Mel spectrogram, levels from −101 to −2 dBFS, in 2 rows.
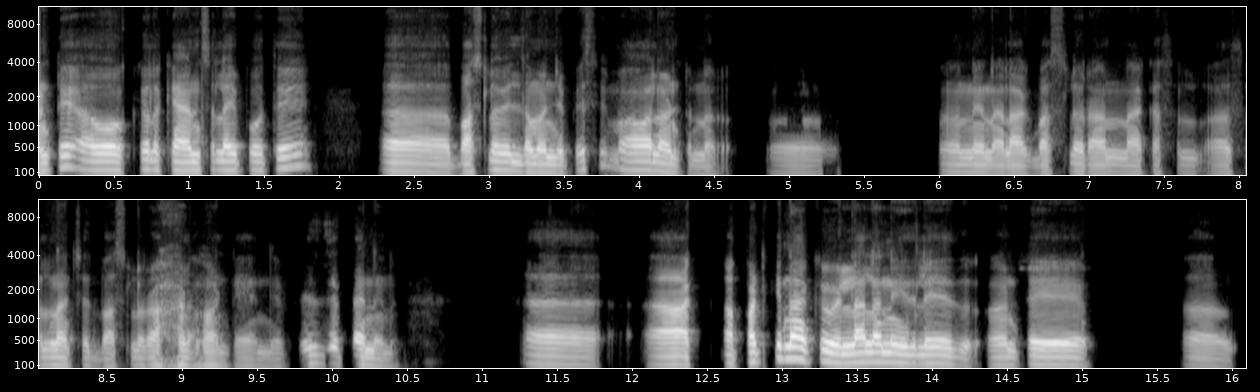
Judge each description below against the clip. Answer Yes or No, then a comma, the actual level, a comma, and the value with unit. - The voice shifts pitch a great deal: No, average, 3.8 semitones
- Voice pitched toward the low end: Yes, low, 110 Hz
